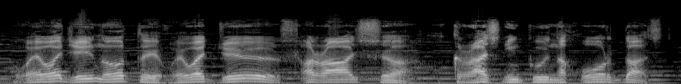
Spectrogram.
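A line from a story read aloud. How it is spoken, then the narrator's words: Muttering. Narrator (Russian): он бормочет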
